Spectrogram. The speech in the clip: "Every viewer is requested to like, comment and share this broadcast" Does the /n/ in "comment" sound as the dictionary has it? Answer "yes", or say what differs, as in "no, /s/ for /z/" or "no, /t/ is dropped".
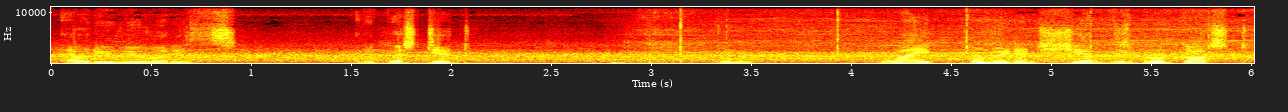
no, /n/ is dropped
